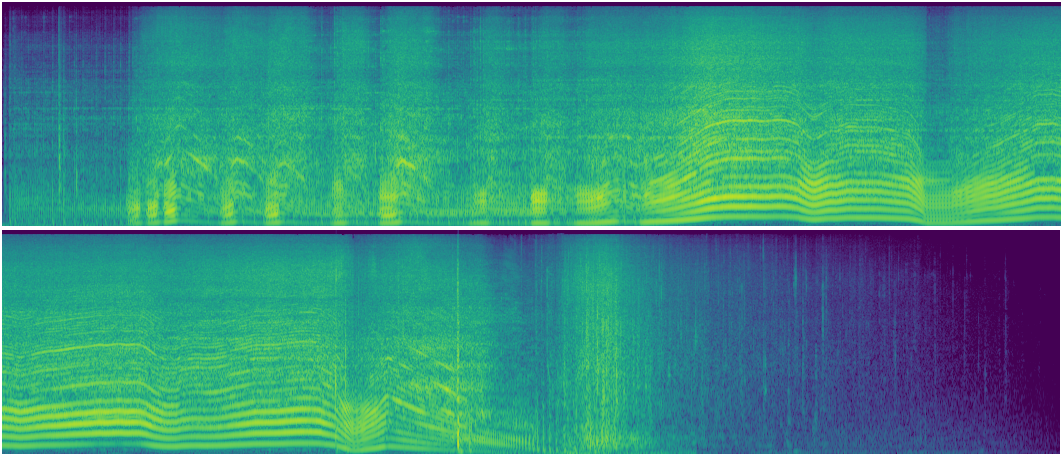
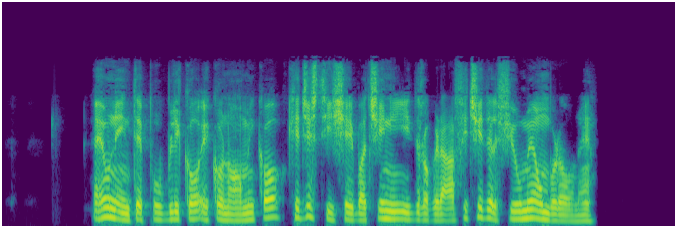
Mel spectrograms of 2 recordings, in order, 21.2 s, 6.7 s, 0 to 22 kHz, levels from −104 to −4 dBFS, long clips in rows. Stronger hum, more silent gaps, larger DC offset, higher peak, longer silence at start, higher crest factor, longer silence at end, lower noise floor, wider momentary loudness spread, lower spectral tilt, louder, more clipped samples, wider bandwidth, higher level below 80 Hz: neither; neither; neither; about the same, 0 dBFS vs -2 dBFS; second, 0.1 s vs 0.9 s; about the same, 18 dB vs 16 dB; first, 3.85 s vs 0.8 s; second, -84 dBFS vs under -90 dBFS; first, 14 LU vs 5 LU; second, -3 dB/octave vs -5.5 dB/octave; about the same, -16 LUFS vs -16 LUFS; neither; first, over 20 kHz vs 7.8 kHz; first, -40 dBFS vs -56 dBFS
